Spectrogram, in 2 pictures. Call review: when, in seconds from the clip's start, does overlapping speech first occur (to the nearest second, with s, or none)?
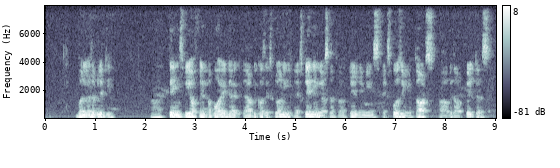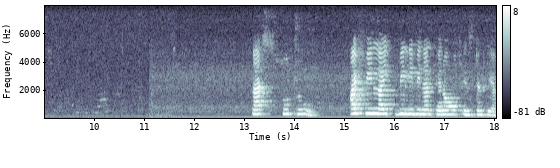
none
